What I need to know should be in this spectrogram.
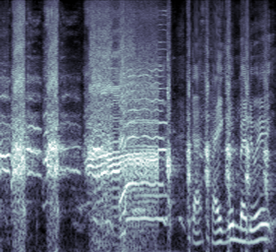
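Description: A man laughs loudly near a microphone.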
